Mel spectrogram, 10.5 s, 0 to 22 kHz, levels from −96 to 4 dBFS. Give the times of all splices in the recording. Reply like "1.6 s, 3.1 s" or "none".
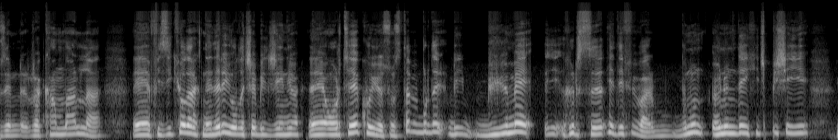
3.8 s, 5.9 s, 7.6 s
